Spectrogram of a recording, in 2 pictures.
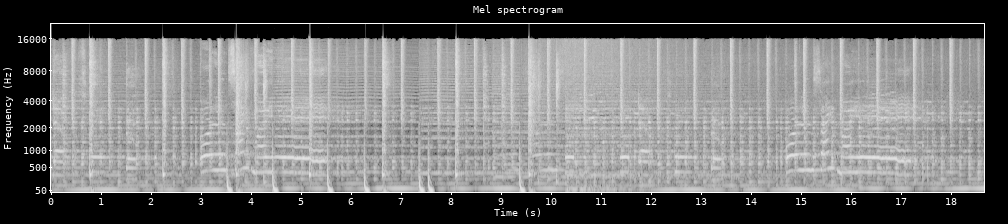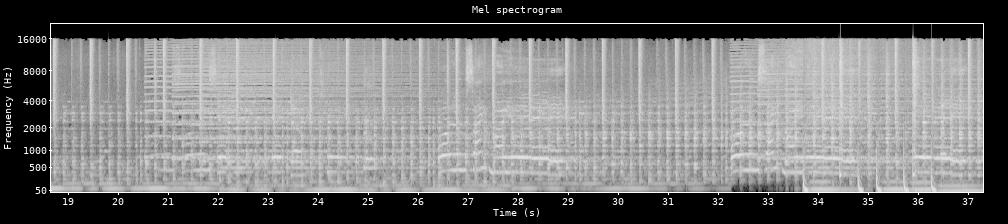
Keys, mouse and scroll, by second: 0.7 Left, 7.2-8.8 drag, 24.8-25.2 scroll down 1, 25.2-25.8 middle click, 26.3-27.3 drag, 27.7 ctrl+z, 28.5 click, 31.4-31.8 scroll up 1, 31.8-32.8 middle drag, 33.7 click, 35.7 right click, 36.6-37.3 drag.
